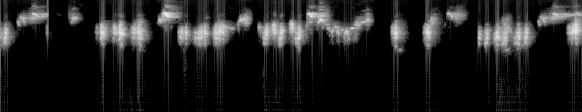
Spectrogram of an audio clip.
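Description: An Oriental reed warbler sings a loud, harsh, croaking song of grating notes repeated in quick bursts, broken by thin high squeaks. No other sounds are heard.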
